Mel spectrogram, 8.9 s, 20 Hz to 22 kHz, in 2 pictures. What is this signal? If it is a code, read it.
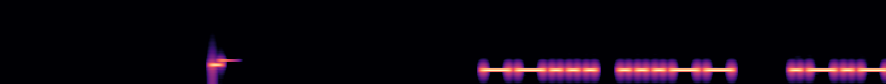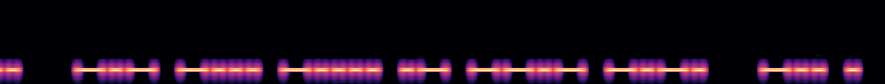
Morse code, heard as a keyed tone, about 28 wpm, 700 Hz. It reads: 73 <AR> KB6AQC DE
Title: Practice QSO - Exchange 4 - Ending - 28wpm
